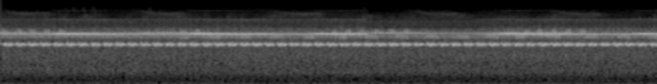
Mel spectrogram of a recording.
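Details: High, continuous ringing chirr of a bell cricket that swells and fades slightly, layered over a second evenly pulsed insect trill. The background is otherwise quiet.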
